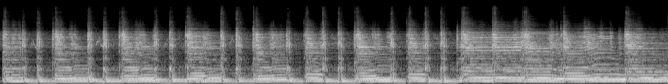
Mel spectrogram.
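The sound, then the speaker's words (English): A loud, heavily distorted electric guitar plays a simple Phrygian-style riff, with quick repeated chugging notes in a steady driving rhythm and no voices. “which is just a very mm-hmm. simple like Phrygian type uh, um, riff.”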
